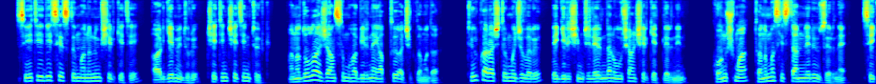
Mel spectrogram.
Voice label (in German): Nachvertonung Film Sprecher Türkisch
